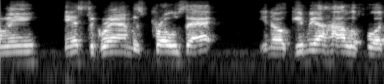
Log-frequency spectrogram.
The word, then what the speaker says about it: PROHOEZAK: It's spelled PROHOEZAK, but it's pronounced Prozac because the hoe is silent because the power's in the pimping.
